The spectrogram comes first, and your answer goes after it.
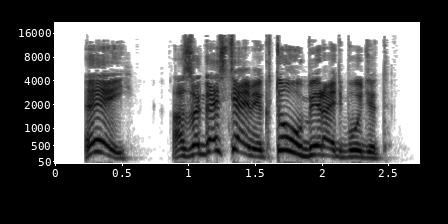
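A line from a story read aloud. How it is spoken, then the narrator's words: Loud bark. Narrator (Russian): гаркнул кормилец на служанку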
